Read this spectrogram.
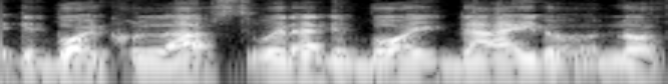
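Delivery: ordinary talk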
